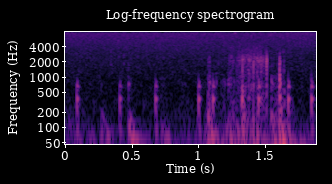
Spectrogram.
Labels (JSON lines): {"label": "biophony, knock croak", "recorder": "SoundTrap 300"}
